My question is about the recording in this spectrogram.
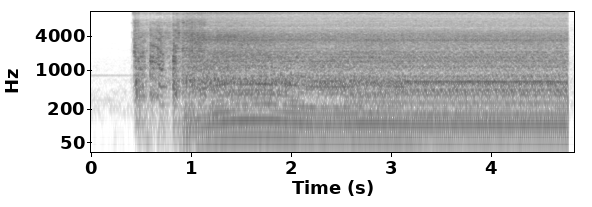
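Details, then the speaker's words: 2018–2024 Toyota Camry 2.5L started right after a new starter was installed. It cranks quickly and catches within a second, then settles to a smooth idle with no grinding or starter whine. Normal start. "Our last thing to do is go in the vehicle and start it up and make sure our starter's working right."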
